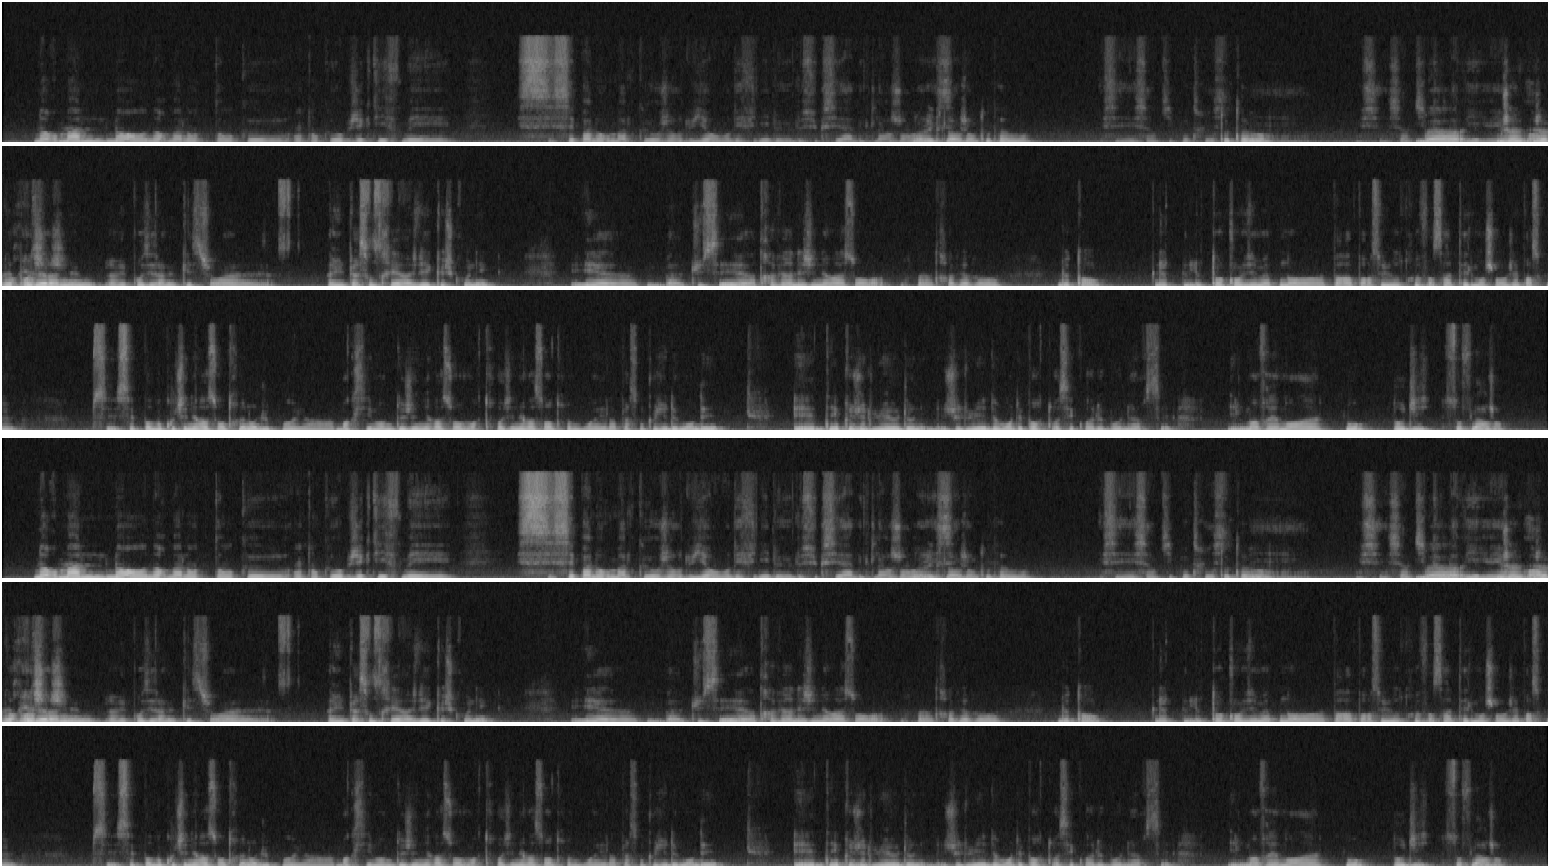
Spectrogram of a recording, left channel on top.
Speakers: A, on the right; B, on the left.
A: Normal, non, normal en tant que, en tant qu'objectif, mais c'est c'est pas normal qu'aujourd'hui on définit le, le succès avec de l'argent
B: avec
A: et c'est,
B: l'argent, totalement,
A: c'est, c'est un petit peu triste,
B: totalement.
A: mais c'est c'est un petit
B: Bah,
A: peu la vie et
B: j'a-
A: on pourra
B: j'avais
A: pas
B: posé
A: rien changer.
B: la même, j'avais posé la même question à, à une personne très âgée que je connais. Et euh, bah, tu sais, à travers les générations, enfin, à travers euh, le temps, le, le temps qu'on vit maintenant euh, par rapport à celui d'autrefois, ça a tellement changé parce que c'est, c'est pas beaucoup de générations entre nous, du coup. Il y a un maximum deux générations, voire trois générations entre moi et la personne que j'ai demandé. Et dès que je lui ai donné, je lui ai demandé pour toi, c'est quoi le bonheur, c'est, il m'a vraiment euh, tout, tout dit, sauf l'argent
